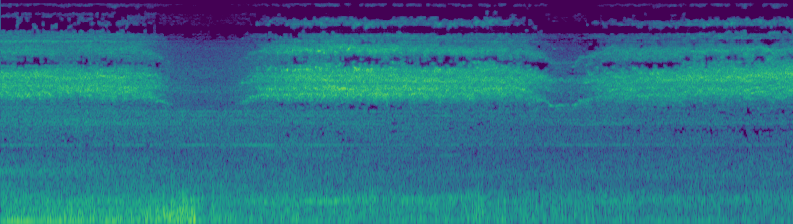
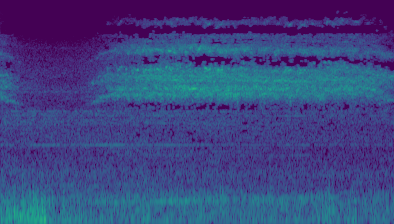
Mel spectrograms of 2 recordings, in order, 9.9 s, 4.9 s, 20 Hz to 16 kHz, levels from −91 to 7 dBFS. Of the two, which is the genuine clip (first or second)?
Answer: second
